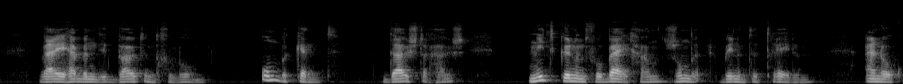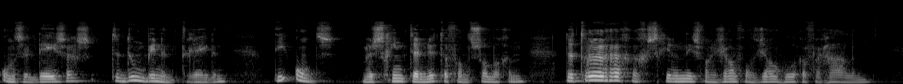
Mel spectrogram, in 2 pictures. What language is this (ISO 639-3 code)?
nld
